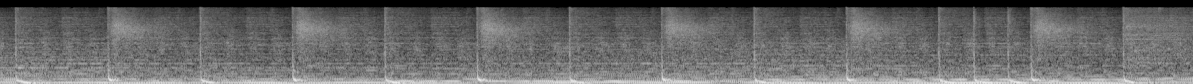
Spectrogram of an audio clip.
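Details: Pounding electronic dance music with heavy sub-bass, throbbing beats roughly once a second and swooping synth sweeps; no animal voice is heard.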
